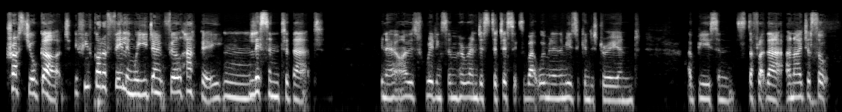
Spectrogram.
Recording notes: We were going to record outside but the weather was challenging, so my car became the studio. Listen out for sea-gulls, torrential rain, brighton buses.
